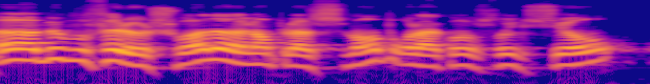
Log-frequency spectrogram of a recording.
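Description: A man's voice: on the high side, lively intonation, a little slow, pushed and bright, pitched above the performer's own voice, full character voice. A man reading an audiobook aloud, voicing a sly middle-aged count who talks in a clipped, offhand way.

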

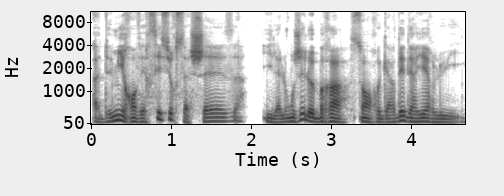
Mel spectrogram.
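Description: A man reading a novel aloud as narrator, measured and steady. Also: fairly low pitch, husky.

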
